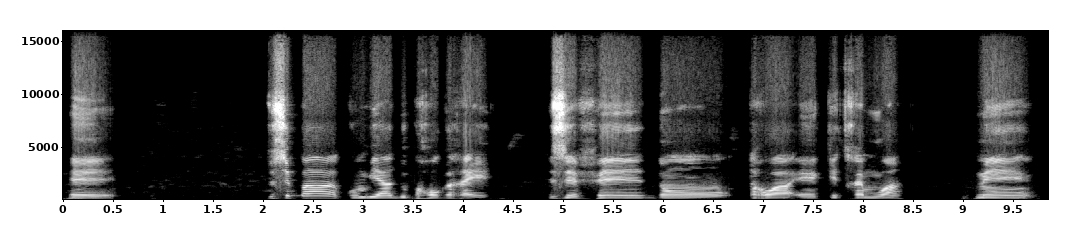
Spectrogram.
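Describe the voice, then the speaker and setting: Man speaking slow, broken learner's French. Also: medium pitch, no echo, poor audio. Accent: non-native French. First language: not French, a beginner learner of French. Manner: broken French with halting word searches and repeated words. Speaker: language learner. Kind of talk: casual monologue practising French.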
